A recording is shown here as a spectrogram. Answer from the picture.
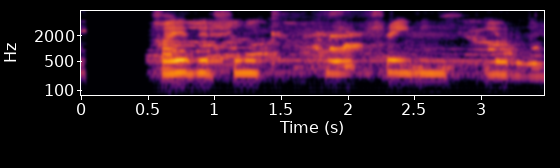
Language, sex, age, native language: Icelandic, male, 18-19, Icelandic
